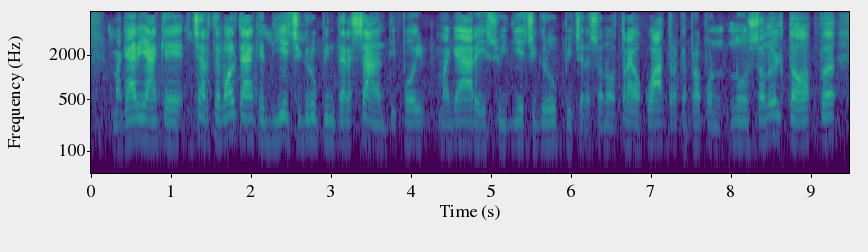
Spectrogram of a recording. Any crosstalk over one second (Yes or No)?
No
